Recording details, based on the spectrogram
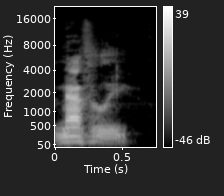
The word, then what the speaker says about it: Nathalie: I think it's like Natalie, but Nathalie. I hope I said it right.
